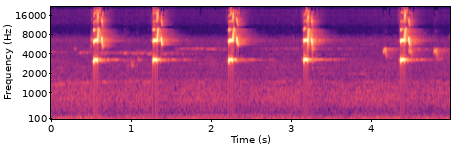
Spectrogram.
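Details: Barking squirrel giving sharp, high, hiccup-like chirps with a faint upper overtone, five clipped barks spaced roughly a second apart over a quiet low background.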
